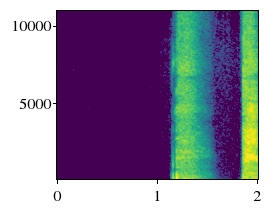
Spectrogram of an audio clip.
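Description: Silence, then about a second in a man's short audible breath, starting with a faint mouth click, as he draws breath before speaking. A voice starts right at the end.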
